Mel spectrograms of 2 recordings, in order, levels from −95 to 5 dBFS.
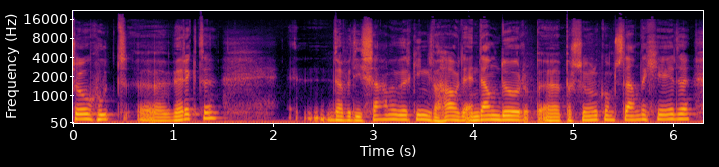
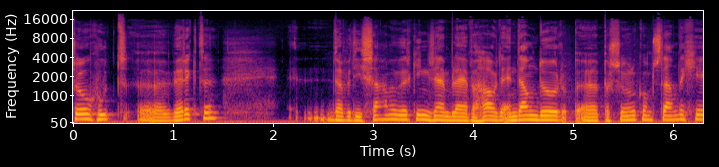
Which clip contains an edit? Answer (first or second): first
